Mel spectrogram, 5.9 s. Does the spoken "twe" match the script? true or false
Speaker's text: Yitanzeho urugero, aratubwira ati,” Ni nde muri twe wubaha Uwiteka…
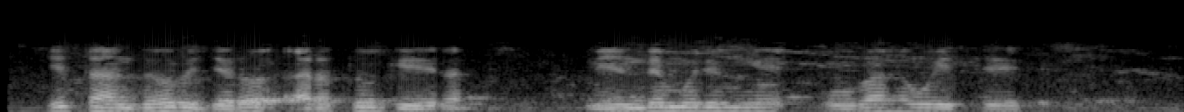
false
